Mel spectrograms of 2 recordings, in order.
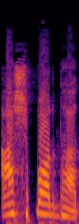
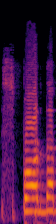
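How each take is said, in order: First: An extra a vowel is added before the s cluster. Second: It starts directly with the s consonant cluster. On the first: "একটি স্বরে আ এসেছে" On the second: "স্পর্ধা থেকে"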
